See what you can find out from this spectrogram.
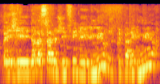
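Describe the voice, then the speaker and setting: A woman from the south of France, a resident, chatting hesitantly about renovating her flat. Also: medium pitch, moderate pace. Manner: hesitant, many fillers. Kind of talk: casual chat on a work site. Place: flat under renovation, indoors. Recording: echoey room from far off, music over.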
